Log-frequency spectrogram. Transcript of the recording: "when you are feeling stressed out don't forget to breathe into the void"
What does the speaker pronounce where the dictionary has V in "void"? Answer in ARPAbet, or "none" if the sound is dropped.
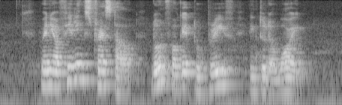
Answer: W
